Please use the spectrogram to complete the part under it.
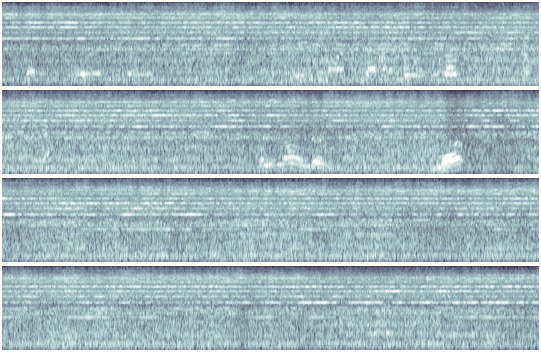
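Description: Industrial machinery hums and whines steadily nearby.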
